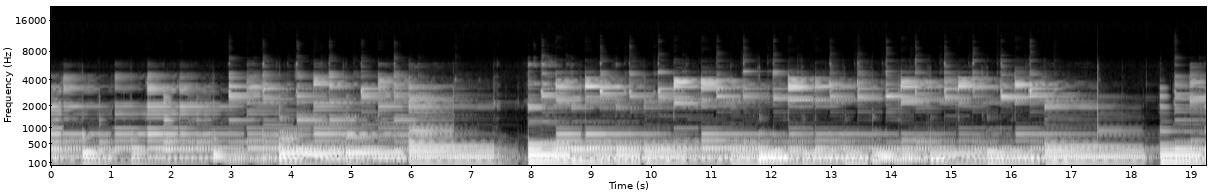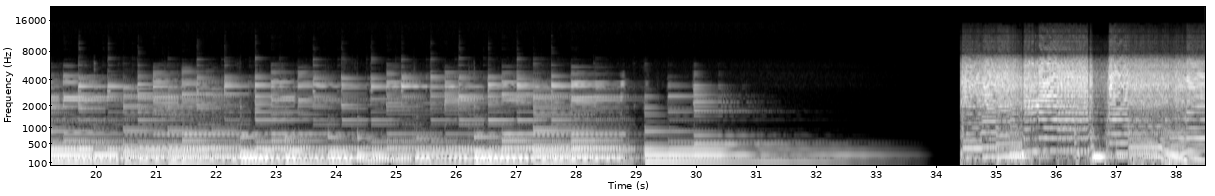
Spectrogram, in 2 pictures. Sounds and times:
Electric guitar: 0.0 - 33.8, 34.4 - 38.4
Effects unit: 0.0 - 38.4.

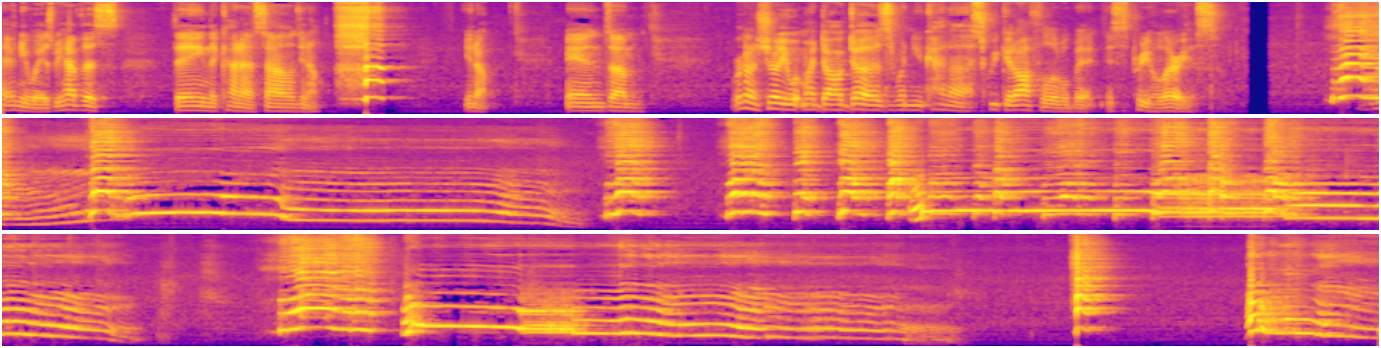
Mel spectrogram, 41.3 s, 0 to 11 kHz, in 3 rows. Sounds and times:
Howl: 13.3 - 20.3, 21.1 - 29.0, 30.3 - 37.2, 40.0 - 41.3.

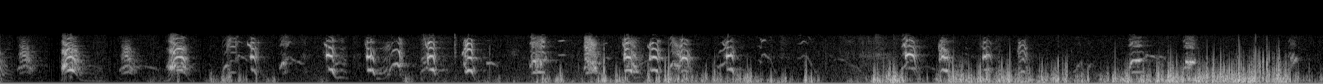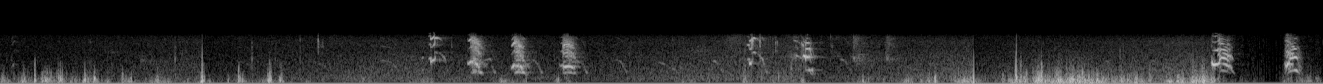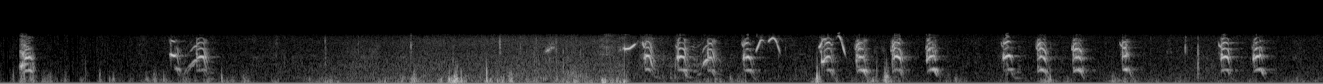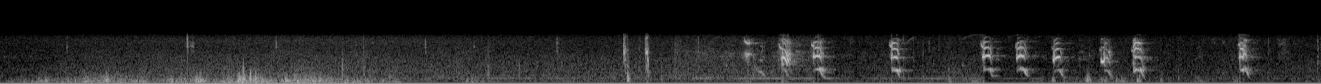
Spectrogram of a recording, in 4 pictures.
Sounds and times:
Dog: 0.0 - 8.2, 9.0 - 12.0, 17.5 - 19.1, 25.4 - 26.9, 28.2 - 28.6, 32.7 - 35.9, 36.5 - 37.8, 47.1 - 48.0, 48.6 - 48.8, 49.5 - 51.2, 52.1 - 52.3
Livestock, farm animals, working animals: 0.0 - 12.0, 16.9 - 22.3, 31.9 - 35.9, 36.5 - 39.2, 46.0 - 52.9.

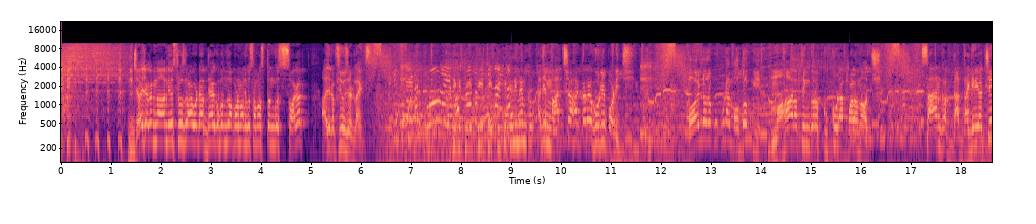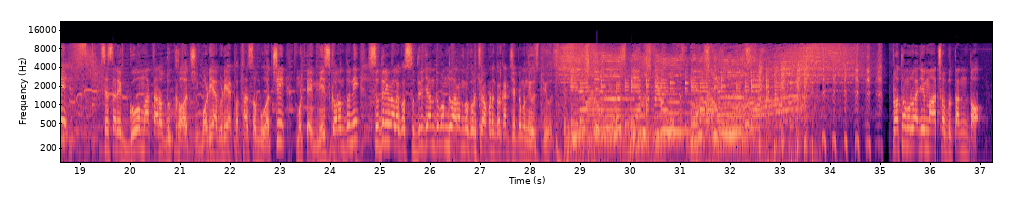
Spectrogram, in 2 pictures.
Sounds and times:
Music: 0.0 - 1.6, 6.2 - 34.8.

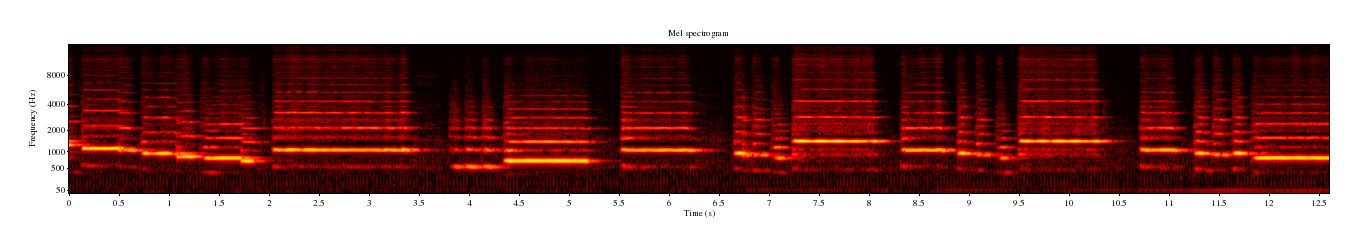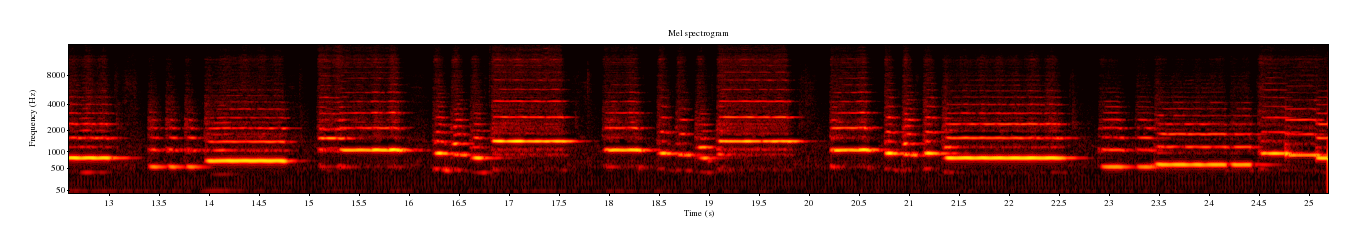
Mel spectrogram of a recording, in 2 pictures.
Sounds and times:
Flute: 0.0 - 25.1.

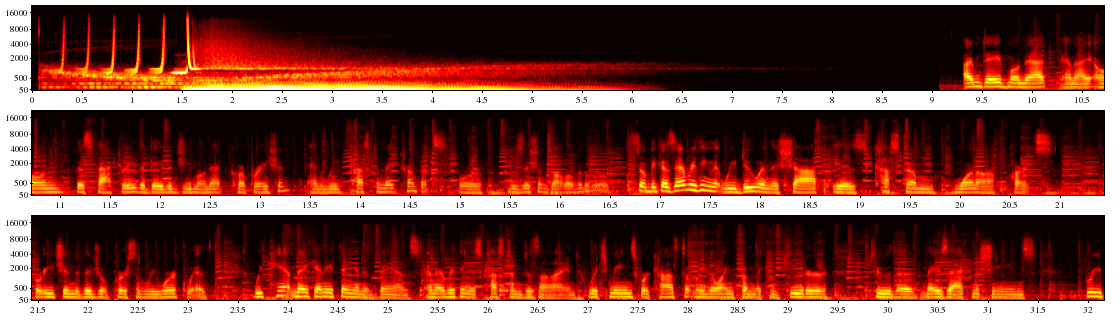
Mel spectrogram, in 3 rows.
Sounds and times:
Speech: 9.3 - 32.1
Trumpet: 9.7 - 12.4, 13.8 - 16.8, 18.5 - 21.9, 23.2 - 26.7, 27.9 - 31.4.

